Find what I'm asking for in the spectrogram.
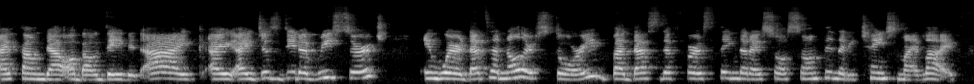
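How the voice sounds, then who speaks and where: A woman with a Spanish accent speaks high at a moderate pace, with ordinary pitch variation and hardly any pauses. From Argentina. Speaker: energy healer. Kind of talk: interview. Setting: live stream. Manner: halting.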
